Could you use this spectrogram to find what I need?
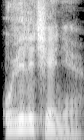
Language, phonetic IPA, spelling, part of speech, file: Russian, [ʊvʲɪlʲɪˈt͡ɕenʲɪje], увеличение, noun, Ru-увеличение.ogg
- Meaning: 1. increase (act of becoming or making larger) 2. enlargement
